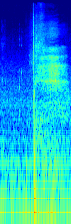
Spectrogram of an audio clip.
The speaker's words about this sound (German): Schmatzen mit dazu.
